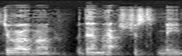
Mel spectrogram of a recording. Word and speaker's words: Duomo: I'm sure it's pronounced Duomo, but then that's just me being pedantic.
